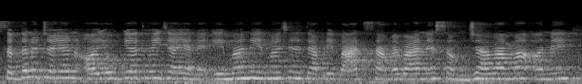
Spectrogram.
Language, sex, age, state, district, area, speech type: Gujarati, female, 45-60, Gujarat, Surat, urban, spontaneous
